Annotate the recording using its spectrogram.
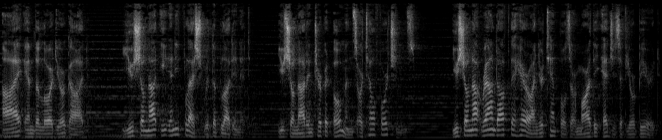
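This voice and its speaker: In a dramatized reading of scripture, a male voice portrays the booming Lord God as stern and solemn. The slow, weighty proclamations carry lively intonation and a solemn mood. The recording has long hall reverb over music.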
